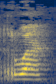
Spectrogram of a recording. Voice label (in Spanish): "rrua", silabas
